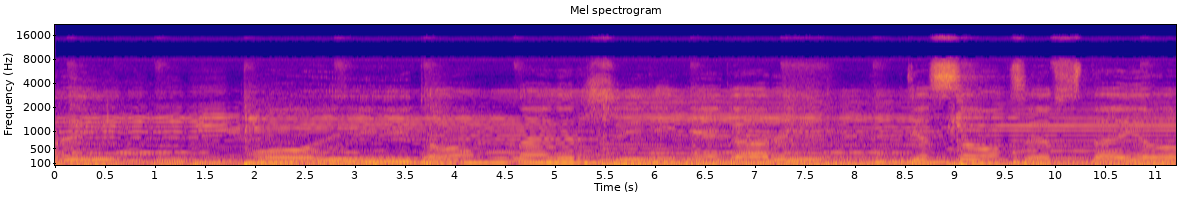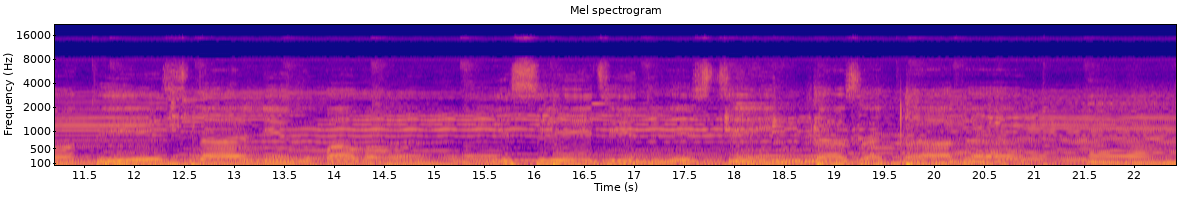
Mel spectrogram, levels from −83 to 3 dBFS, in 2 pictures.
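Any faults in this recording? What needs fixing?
Stereo read as mono runs through the whole clip. Interleaved left and right samples are being played back one after another as a single channel. Everything comes out at half speed and a full octave low, 12 semitones down. To prevent it, read the channel count from the file header and de-interleave before playback.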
